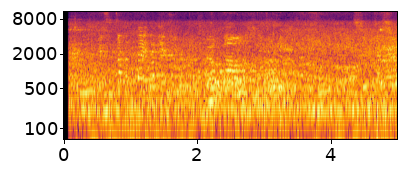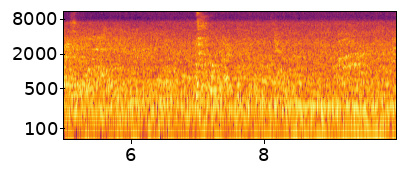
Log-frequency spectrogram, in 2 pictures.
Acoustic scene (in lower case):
crowded indoor space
